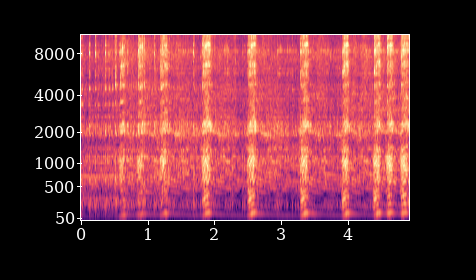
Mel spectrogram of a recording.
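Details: Nitro RC car engine on a replacement glow plug, no receiver battery fitted: high buzzy engine blipping up and down in quick throttle bursts; starts and pulls cleanly on the new plug.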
